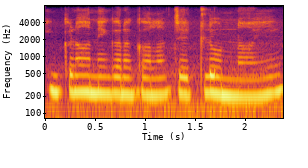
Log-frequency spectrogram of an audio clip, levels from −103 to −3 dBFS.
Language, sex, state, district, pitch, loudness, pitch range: Telugu, female, Andhra Pradesh, Sri Satya Sai, 220 Hz, -14 LUFS, 215-235 Hz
